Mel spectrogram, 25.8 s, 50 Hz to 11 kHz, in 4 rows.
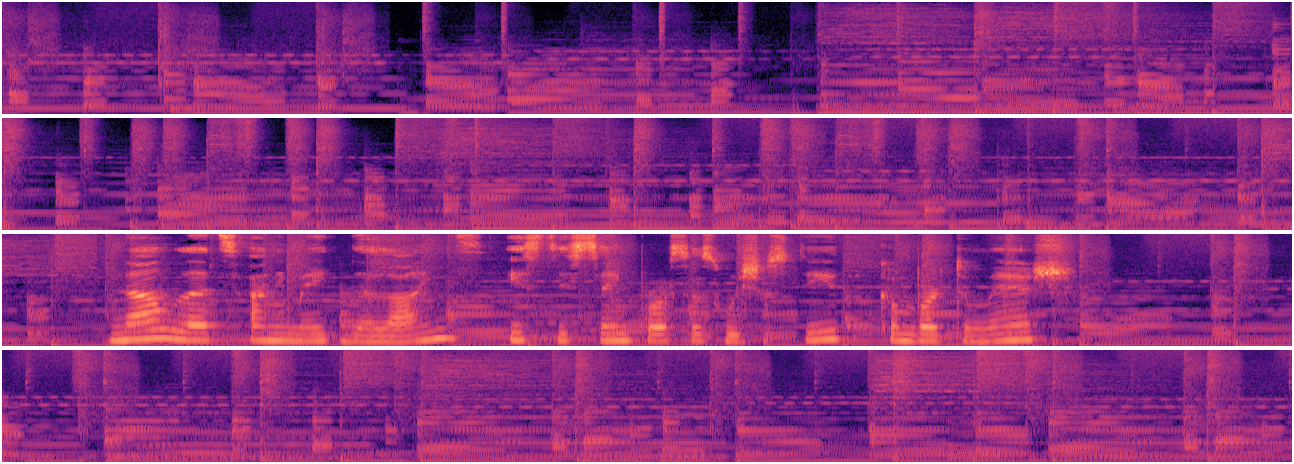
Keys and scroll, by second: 0.1 |, 2.0 i, 7.8 0, 10.6 space, 18.7 Tab, 19.6 a, 20.4 F3.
